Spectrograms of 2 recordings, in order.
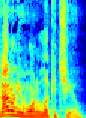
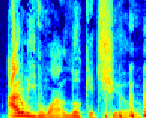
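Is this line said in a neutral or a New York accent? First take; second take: New York; neutral. First: It is said in a strong New York accent. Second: It is said without a New York accent. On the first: "mid-Staten Island voice" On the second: "what happened to your accent?"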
